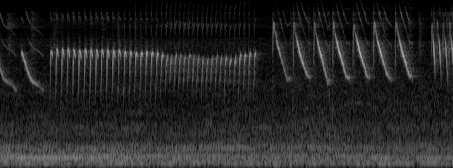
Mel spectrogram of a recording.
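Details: Gacor canary song for tutoring and coaxing lazy canaries to sing: a falling slur, then a long steady rapid trill, followed by a fast series of descending whistled sweeps and a renewed trill, over faint low rumble.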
